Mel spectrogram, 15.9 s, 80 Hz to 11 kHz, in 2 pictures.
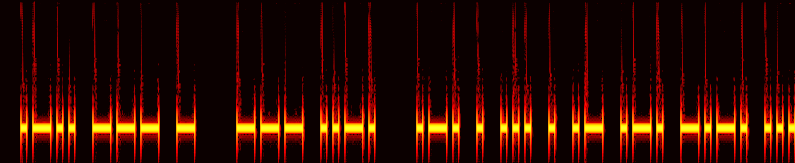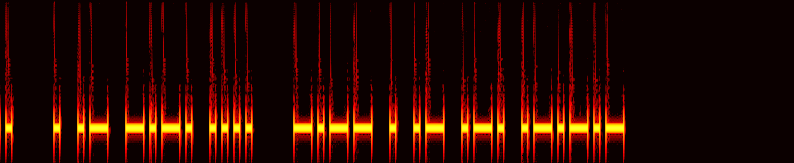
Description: Morse code, heard as a keyed tone, about 19 wpm, 700 Hz. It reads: LOT OF RESEARCH EACH YEAR.
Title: Sentences from Top 1000 Words - Review Part 4 - 20wpm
